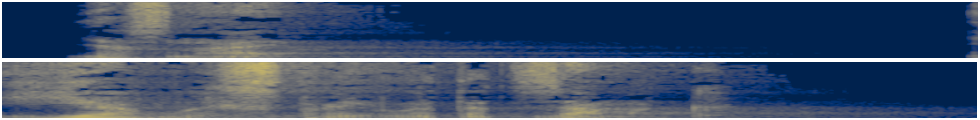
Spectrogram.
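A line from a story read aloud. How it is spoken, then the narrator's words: Barely audible mutter. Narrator (Russian): узник чуть слышно пробормотал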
